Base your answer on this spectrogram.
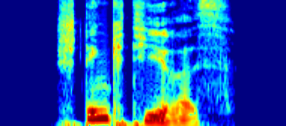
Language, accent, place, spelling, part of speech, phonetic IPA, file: German, Germany, Berlin, Stinktieres, noun, [ˈʃtɪŋkˌtiːʁəs], De-Stinktieres.ogg
- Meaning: genitive singular of Stinktier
